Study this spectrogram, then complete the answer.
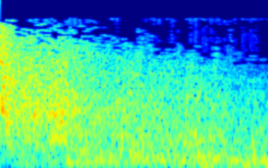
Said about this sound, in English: One click of the switch, a crack of the thunder, and you're gone.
